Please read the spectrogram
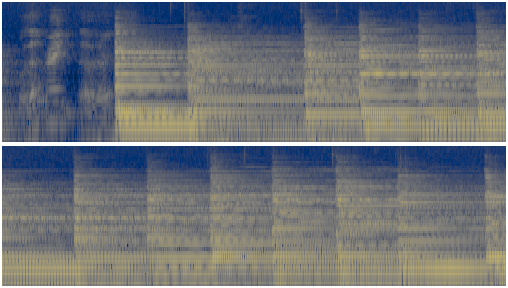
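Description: Digital piano played with both hands in block chords, a new chord struck every half second to a second. The chords run through a loop of dominant sevenths, each resolving down a fifth around the circle of fifths. It drops quieter for about the first second, then the chords resume.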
